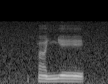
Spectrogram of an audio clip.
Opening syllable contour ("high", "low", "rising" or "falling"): low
